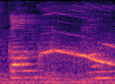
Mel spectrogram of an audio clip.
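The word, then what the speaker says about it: 弓: And it's pronounced gong.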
